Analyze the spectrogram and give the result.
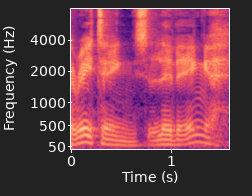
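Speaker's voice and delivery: ancient armored bronze royal guard voice. A game master voices a royal guard greeting those who approach, booming. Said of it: "The thing's voice booms".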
